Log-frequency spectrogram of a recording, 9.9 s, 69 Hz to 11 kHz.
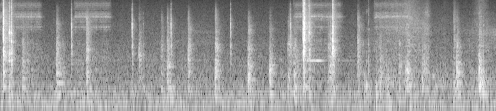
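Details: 1989 Pioneer CT-S405 cassette deck on first power-up test: irregular sharp ticks and clatters from the tape mechanism, unevenly spaced, with no steady motor run; the deck is jamming.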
